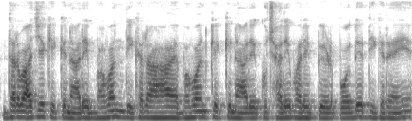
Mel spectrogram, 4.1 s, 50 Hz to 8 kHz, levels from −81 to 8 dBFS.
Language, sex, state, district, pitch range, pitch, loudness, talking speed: Hindi, male, Haryana, Jhajjar, 135-145 Hz, 135 Hz, -18 LUFS, 230 wpm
